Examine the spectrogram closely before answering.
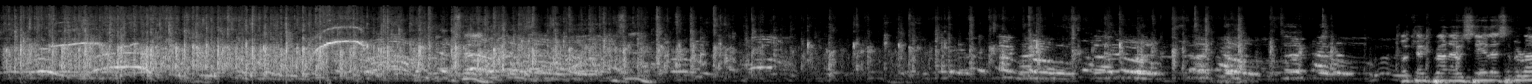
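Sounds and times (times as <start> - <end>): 
crowd applause: 0.0 - 14.1
laughter: 1.7 - 12.5
speech: 14.6 - 15.3.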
